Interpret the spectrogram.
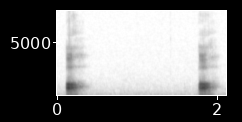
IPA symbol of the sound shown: ʌ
